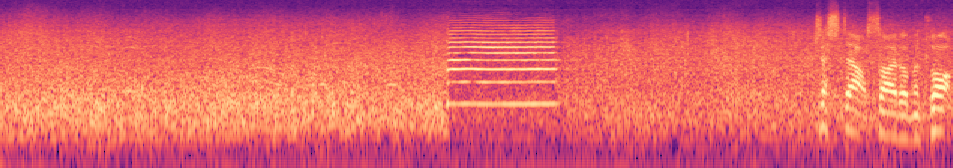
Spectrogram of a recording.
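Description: Whitewater rushes and churns loudly.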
